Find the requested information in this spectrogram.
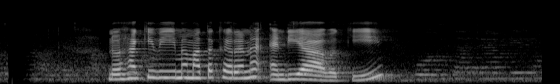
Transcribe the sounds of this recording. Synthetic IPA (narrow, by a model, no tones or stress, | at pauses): noɦækiʋiːməmat̪əkəɾənəʔæɳɖijaːʋəkiː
